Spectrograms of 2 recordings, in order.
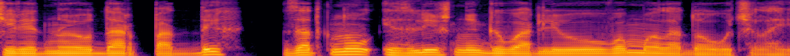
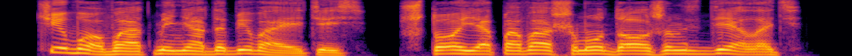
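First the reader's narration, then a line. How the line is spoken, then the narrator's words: Yelling while spitting blood. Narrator (Russian): завопил Ричард, сплёвывая кровь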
